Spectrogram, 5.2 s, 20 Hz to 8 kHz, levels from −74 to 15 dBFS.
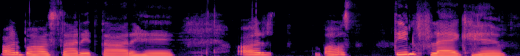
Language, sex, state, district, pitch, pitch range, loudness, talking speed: Hindi, female, Jharkhand, Deoghar, 225 Hz, 205-255 Hz, -14 LUFS, 115 wpm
